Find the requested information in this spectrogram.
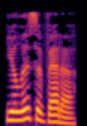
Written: yelyzaveta

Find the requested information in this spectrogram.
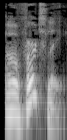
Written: overtly

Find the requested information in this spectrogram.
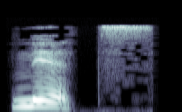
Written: knits

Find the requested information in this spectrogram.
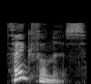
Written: thankfulness

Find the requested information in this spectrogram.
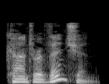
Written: contravention

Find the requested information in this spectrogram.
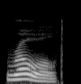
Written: roald

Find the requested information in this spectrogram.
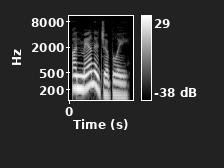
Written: unmanageably

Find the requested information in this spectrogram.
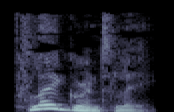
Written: flagrantly

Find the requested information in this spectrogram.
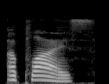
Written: applies

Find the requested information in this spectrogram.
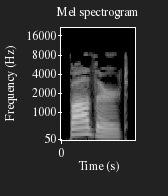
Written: bothered

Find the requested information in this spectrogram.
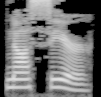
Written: nasir

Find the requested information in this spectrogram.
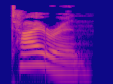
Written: tyron

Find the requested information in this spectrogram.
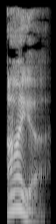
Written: ayah

